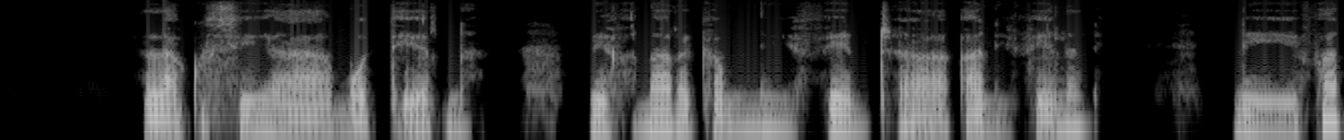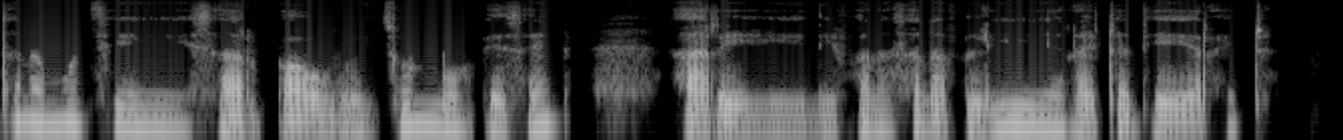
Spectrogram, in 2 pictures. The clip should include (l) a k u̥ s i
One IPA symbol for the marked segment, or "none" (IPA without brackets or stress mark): l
